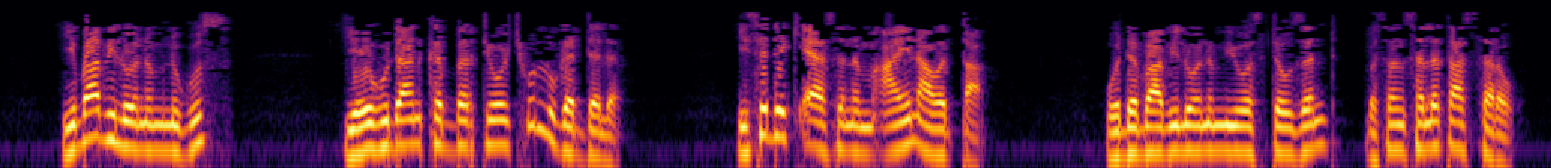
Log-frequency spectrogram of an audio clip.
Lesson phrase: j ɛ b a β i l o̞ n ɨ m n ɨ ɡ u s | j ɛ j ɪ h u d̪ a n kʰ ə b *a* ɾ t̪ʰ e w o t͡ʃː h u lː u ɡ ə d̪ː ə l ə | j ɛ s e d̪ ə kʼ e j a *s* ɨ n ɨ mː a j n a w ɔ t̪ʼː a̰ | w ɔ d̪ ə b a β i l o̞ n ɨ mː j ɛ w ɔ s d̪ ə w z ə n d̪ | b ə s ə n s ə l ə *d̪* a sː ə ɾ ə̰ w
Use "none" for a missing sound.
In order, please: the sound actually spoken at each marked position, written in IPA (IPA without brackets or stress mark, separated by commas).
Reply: ə, s, t̪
